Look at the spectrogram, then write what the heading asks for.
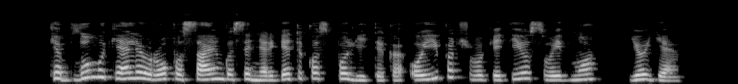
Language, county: Lithuanian, Utena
